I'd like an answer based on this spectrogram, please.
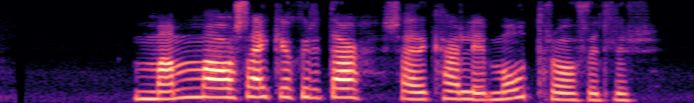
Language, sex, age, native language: Icelandic, female, 40-49, Icelandic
